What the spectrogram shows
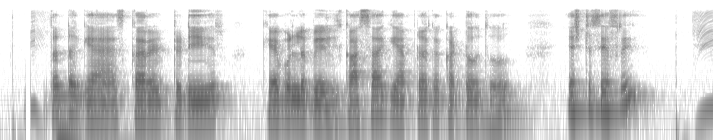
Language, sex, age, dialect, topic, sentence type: Kannada, male, 51-55, Dharwad Kannada, banking, question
